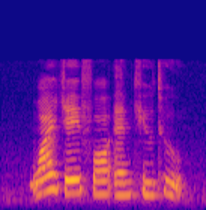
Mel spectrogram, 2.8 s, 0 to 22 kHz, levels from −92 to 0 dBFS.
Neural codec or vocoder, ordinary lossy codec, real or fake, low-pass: none; none; real; none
